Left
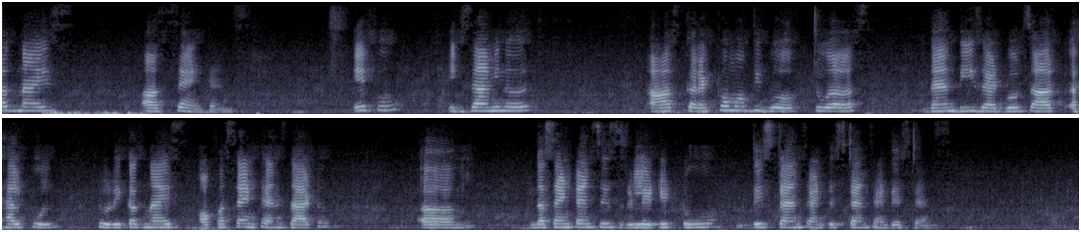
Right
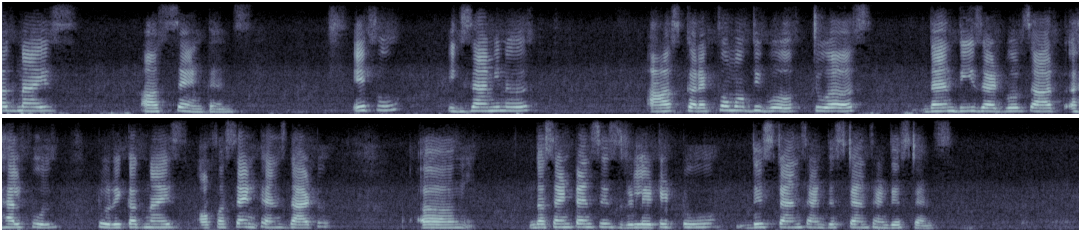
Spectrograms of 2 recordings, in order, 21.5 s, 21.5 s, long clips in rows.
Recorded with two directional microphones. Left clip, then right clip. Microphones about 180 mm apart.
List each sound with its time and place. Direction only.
0.0 s a woman's voice: 25° right (ahead or behind)
3.5 s a woman's voice: 25° right (ahead or behind)
6.4 s a woman's voice: 25° right (ahead or behind)
14.9 s a woman's voice: 25° right (ahead or behind)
